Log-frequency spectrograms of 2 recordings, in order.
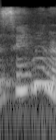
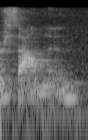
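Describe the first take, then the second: First: "salmon" with a long AY, as SAY-min; pronunciation variant. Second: "salmon" with a rounded first vowel, as SAL-mun or SOL-mun; pronunciation variant. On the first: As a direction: say "salmon" with first syllable like "say". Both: Shown as a demonstration. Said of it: "Is it salmon or salmon?".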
